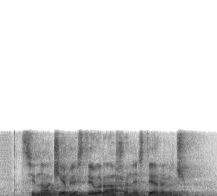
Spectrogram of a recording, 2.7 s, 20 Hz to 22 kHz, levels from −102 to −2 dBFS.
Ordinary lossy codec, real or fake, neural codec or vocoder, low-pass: none; fake; codec, 16 kHz, 4 kbps, X-Codec, HuBERT features, trained on balanced general audio; 7.2 kHz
